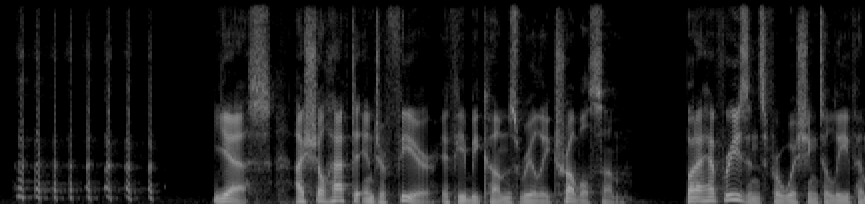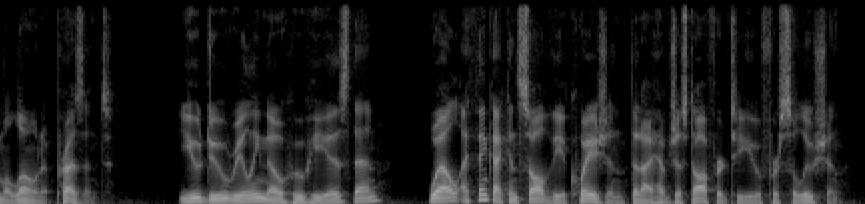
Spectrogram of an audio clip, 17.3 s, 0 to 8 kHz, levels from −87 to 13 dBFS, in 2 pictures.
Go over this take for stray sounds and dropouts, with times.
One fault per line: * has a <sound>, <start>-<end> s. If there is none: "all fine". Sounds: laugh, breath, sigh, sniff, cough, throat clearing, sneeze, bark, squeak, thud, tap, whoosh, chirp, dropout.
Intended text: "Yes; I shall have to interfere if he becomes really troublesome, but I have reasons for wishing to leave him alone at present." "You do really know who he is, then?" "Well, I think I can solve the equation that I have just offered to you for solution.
* has a laugh, 0.1-1.7 s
